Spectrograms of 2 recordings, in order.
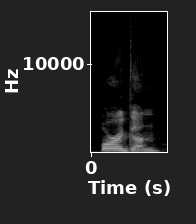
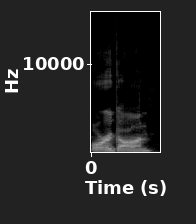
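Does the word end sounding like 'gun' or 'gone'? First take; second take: gun; gone. First: The last syllable sounds like 'gun'. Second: The last syllable sounds like 'gone'. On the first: This is how locals say the name. "They pronounce it Oregon" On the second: This is how East Coast people say the name. "all us East Coasters are like, Oregon. Like, Aura is gone"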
